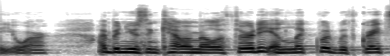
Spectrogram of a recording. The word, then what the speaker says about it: chamomilla: Chamomilla, my friends, remember these are Latin words. So if you look up chamomilla and you put in K-A-M, and you phonetically try to figure out the rest, it will correct, right? We live in a world where corrections are made for us, and it will come out with C-H-A-M, chamomilla.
